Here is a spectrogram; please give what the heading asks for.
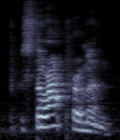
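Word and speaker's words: Staropramen: And it's called, I always pronounce this wrong, okay? Starapraman.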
